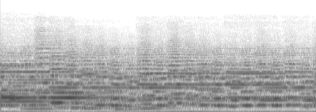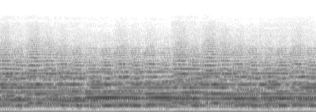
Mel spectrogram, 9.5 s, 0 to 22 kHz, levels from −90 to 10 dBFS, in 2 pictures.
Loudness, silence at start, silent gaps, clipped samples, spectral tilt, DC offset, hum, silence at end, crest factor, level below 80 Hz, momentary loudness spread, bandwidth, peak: -27 LUFS; 0 s; none; under 0.1%; -6 dB/octave; 0.3%; none; 0 s; 14 dB; -68 dBFS; 6 LU; 10 kHz; -12 dBFS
